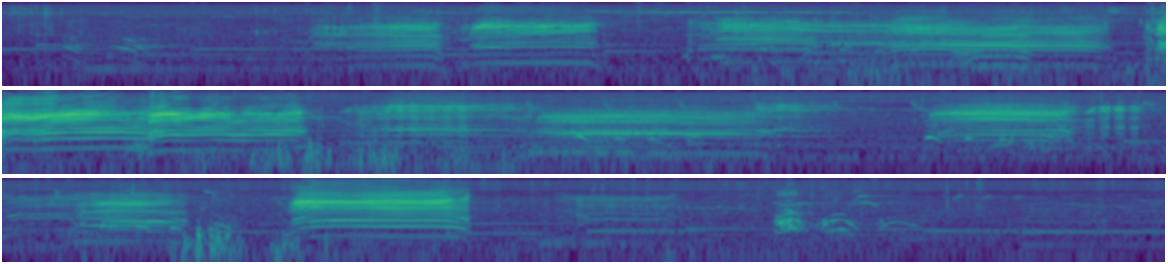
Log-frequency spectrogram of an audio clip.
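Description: Goats bleating repeatedly: about ten wavering calls of half a second to a second each, coming one after another, with a last short one near the end.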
